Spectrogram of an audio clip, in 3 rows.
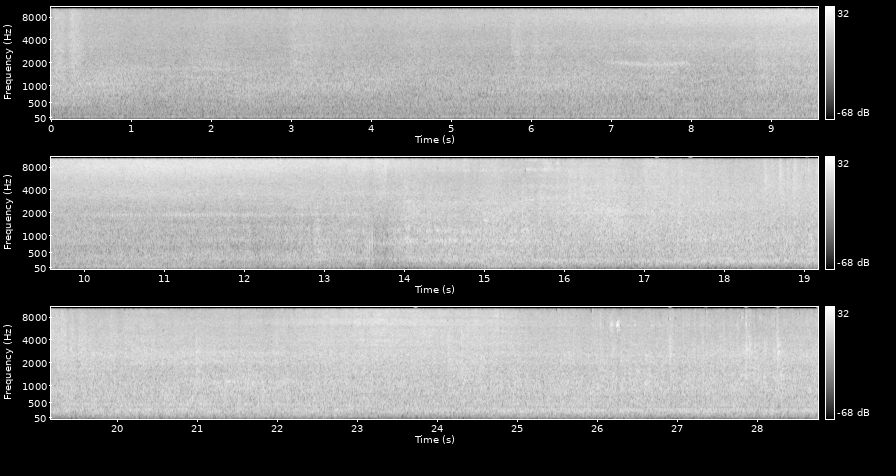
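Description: GE UM-12C diesel-electric locomotive approaching and passing close by, growing steadily louder and reaching full loudness suddenly about halfway through as it goes past. The train then rolls by with its wheels clacking over the rail joints.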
